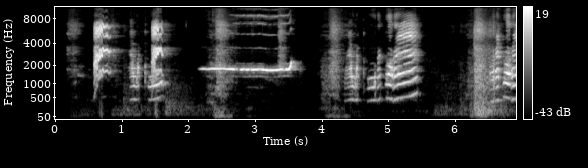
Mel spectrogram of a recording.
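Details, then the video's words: Pet parrot talking in Urdu/Hindi, reciting religious words indoors: clipped, nasal, speech-like syllables with bright harmonics, then a long level whistled tone held about a second and a half, followed by more rapid chattering phrases. "The Speaking Parrot Talking In Urdu/Hindi"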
